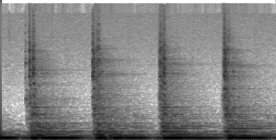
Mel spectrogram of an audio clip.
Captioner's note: clock ticks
